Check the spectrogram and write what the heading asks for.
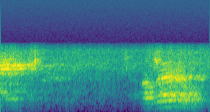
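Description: Two short, wavering voice calls, one right at the start and a louder one in the last half-second.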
